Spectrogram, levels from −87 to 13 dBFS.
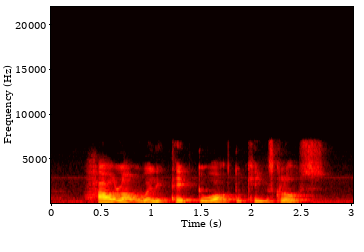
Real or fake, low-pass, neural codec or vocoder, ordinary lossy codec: fake; 7.2 kHz; vocoder, 44.1 kHz, 128 mel bands every 512 samples, BigVGAN v2; none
